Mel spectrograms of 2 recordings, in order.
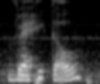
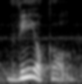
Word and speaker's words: vehicle: Number 30, it is not vehicle. Kendaraan itu bukan vehicle tetapi vehicle.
